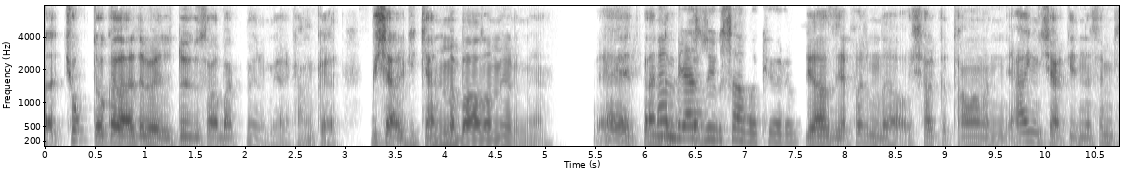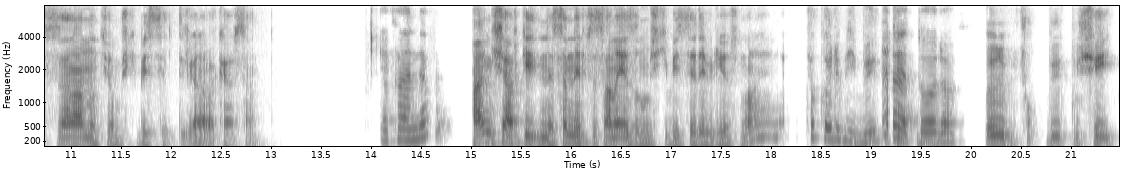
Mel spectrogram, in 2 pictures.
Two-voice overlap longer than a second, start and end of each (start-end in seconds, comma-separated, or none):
none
